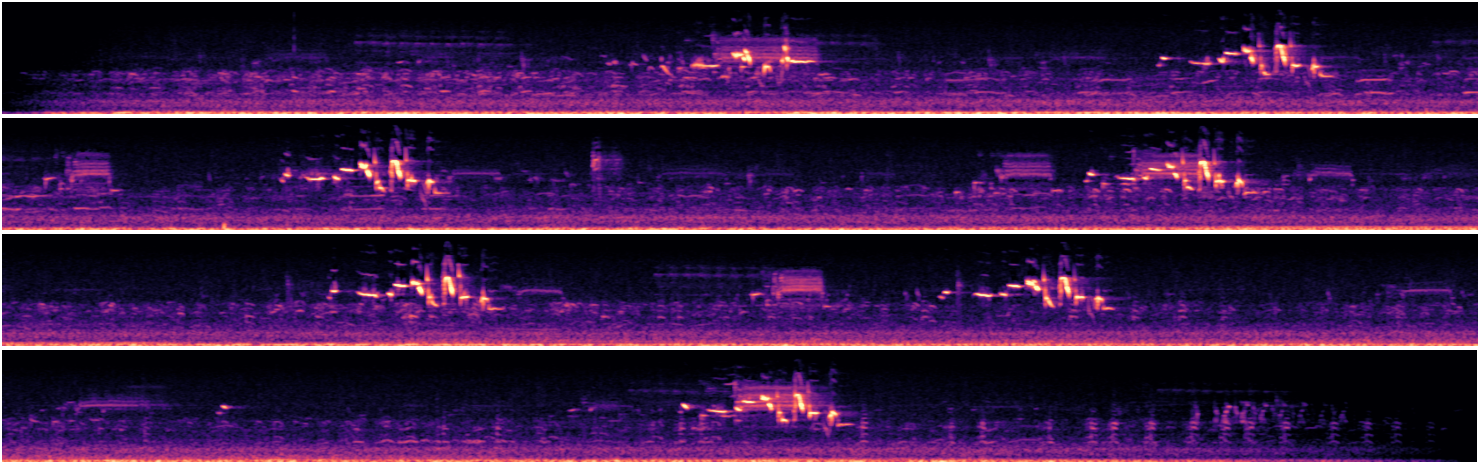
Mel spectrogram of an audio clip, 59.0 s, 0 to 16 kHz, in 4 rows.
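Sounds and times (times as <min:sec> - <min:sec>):
Western Meadowlark singing: 0:05.9 - 0:10.8, 0:11.5 - 0:16.0, 0:17.3 - 0:22.6, 0:24.3 - 0:41.5, 0:42.9 - 0:53.0.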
